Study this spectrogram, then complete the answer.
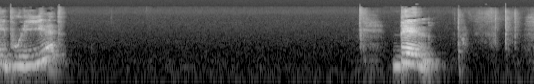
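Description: A woman speaks expressively and close by, with pauses.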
